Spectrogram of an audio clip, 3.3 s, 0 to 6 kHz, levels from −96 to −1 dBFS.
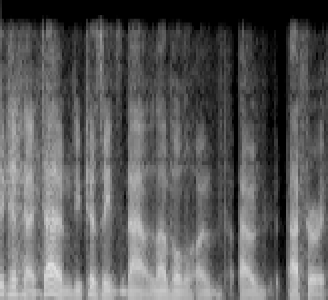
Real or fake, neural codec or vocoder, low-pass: fake; codec, 16 kHz, 0.5 kbps, FreqCodec, larger model; 5.4 kHz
